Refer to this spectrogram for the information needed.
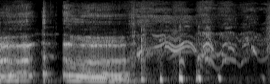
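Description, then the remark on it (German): A person does a croaky, drawn-out burp-like moo, imitating a belching cow; it breaks off into bursts of laughter and squeaky giggles. “Könntest du vielleicht kurz eine rülpsende Kuh nachmachen? Also wie, wie klingt eine rülpsende Kuh?”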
